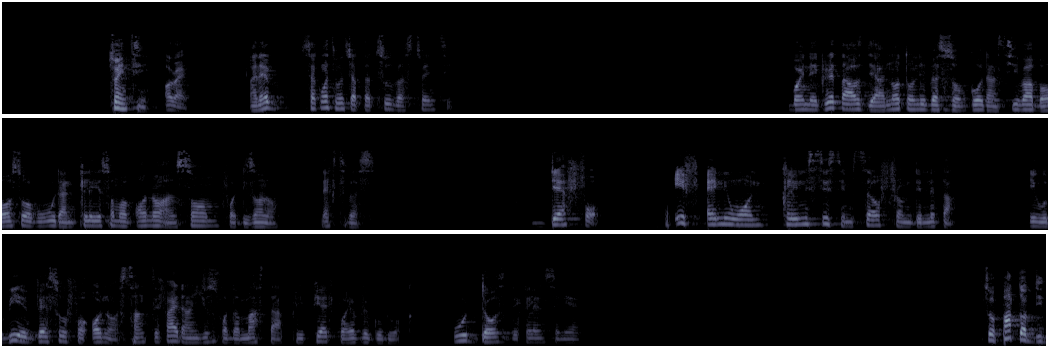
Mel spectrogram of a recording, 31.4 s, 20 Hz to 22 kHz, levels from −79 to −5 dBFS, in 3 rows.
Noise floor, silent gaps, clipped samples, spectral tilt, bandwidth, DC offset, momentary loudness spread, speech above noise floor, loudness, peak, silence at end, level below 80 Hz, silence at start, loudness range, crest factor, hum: under -90 dBFS; none; under 0.1%; -3 dB/octave; 7.6 kHz; under 0.1%; 13 LU; over 41 dB; -49 LUFS; -22 dBFS; 0 s; under -90 dBFS; 1.05 s; 9 LU; 28 dB; none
